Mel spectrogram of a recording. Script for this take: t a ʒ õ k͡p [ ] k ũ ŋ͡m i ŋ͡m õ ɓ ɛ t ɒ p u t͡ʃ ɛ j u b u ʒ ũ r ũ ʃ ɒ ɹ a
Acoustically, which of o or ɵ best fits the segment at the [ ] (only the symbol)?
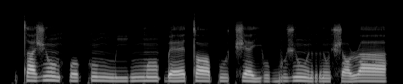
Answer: o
